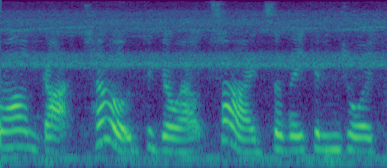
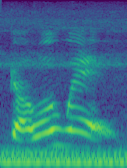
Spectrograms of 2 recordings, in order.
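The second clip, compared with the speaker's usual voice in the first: grumpy Toad; 8 dB louder than usual. A narrator's reading. Grumpy Toad hiding in bed.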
